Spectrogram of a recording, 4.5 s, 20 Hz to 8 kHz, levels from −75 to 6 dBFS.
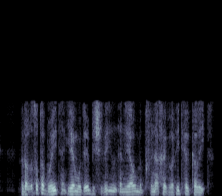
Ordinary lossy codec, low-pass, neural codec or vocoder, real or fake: AAC, 16 kbps; 7.2 kHz; codec, 16 kHz in and 24 kHz out, 0.9 kbps, LongCat-Audio-Codec, four codebook decoder; fake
